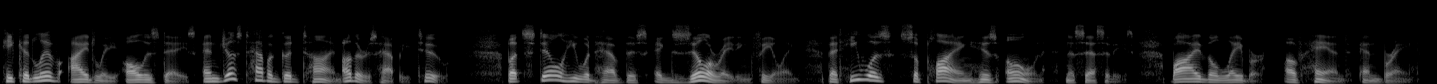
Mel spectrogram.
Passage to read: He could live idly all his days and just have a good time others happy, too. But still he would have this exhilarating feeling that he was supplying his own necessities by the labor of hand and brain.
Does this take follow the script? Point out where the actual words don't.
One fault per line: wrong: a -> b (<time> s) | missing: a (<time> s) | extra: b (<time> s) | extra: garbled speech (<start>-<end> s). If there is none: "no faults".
no faults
